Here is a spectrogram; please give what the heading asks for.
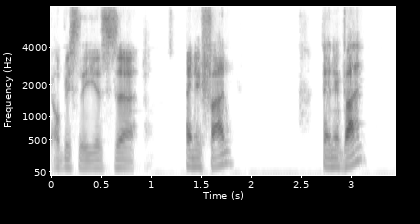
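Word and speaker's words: Pen y Fan: And if they're English, they probably call it Penny Fan. Um, which I'm sure you've heard plenty of times, but you're pronouncing it correctly, obviously, is uh Penny Fan. Penny Van, how do I pronounce it properly?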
